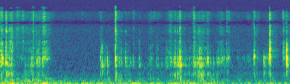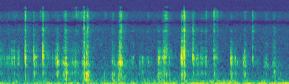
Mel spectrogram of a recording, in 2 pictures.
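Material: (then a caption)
Plastic. A small hollow two-piece plastic gacha capsule with black and orange halves is held in both hands while fingertips and thumbs twist and rub the halves apart. Quiet, dry scratching and rubbing build into a dense patter of short clicks and scrapes with a low hum underneath.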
